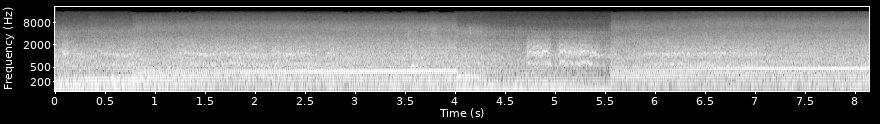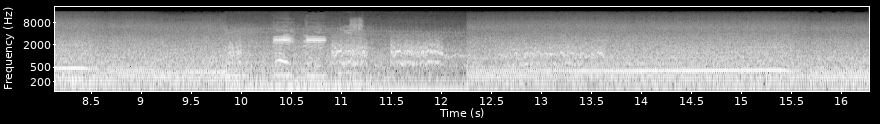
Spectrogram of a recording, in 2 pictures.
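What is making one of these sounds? Tyres screech as a car skids around bends.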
